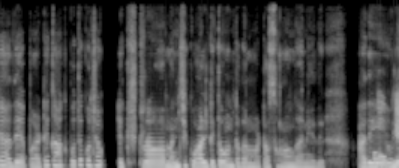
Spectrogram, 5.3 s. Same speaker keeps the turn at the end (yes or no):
no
